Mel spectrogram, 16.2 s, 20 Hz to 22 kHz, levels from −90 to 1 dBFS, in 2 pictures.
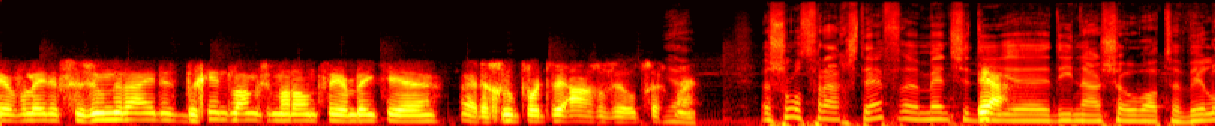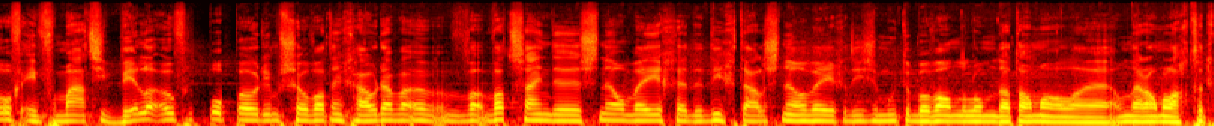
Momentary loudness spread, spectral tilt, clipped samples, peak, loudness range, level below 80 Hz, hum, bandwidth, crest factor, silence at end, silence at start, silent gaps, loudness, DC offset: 13 LU; -5.5 dB/octave; under 0.1%; 0 dBFS; 9 LU; -44 dBFS; none; over 20 kHz; 22 dB; 0 s; 0 s; none; -22 LUFS; under 0.1%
